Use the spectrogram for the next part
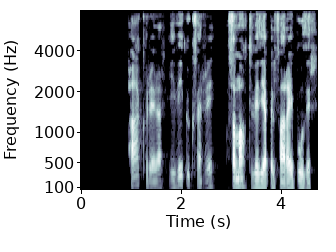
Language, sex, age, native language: Icelandic, male, 30-39, Icelandic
